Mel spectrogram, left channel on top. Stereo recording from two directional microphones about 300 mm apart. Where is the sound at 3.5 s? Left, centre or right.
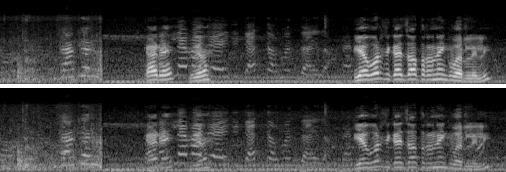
Centre.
